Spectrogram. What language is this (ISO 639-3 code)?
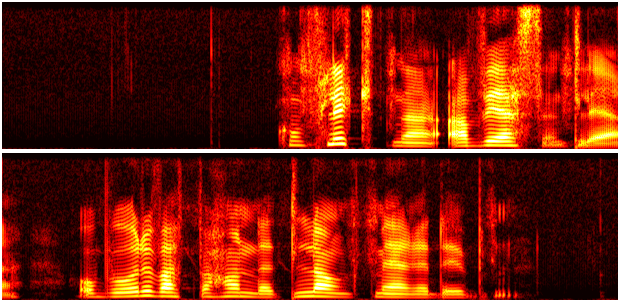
nor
